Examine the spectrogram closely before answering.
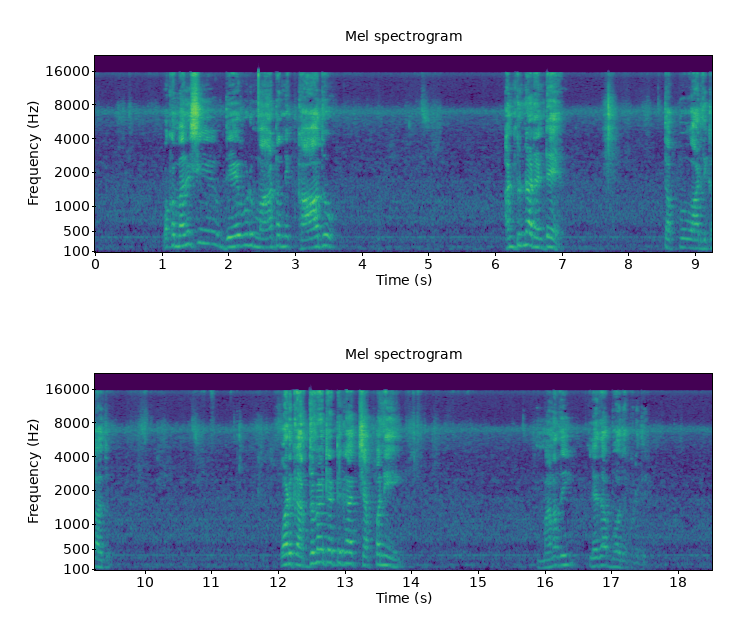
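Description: A middle-aged man sings slowly and expressively close to a microphone, in short phrases with pauses.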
